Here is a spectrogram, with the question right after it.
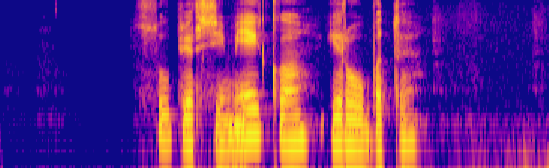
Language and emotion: Russian, sad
